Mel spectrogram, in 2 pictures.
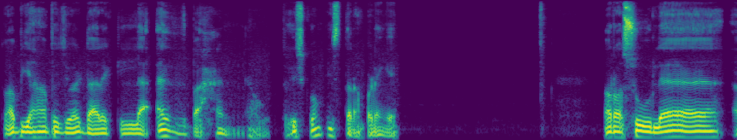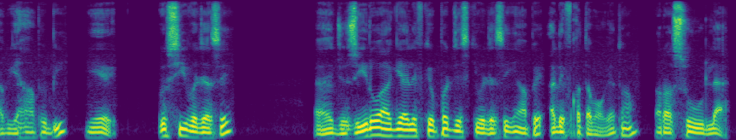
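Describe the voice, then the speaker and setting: Man, teacher, low voice, very dark tone, husky, patient explanations. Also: animated. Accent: Urdu-speaking Pakistani. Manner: explains patiently, mixes in English phrases, recites verses slowly. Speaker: Quran recitation teacher. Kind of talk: online lesson.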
